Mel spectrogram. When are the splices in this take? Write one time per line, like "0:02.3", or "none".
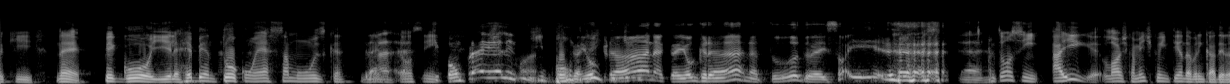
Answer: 0:05.1
0:09.5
